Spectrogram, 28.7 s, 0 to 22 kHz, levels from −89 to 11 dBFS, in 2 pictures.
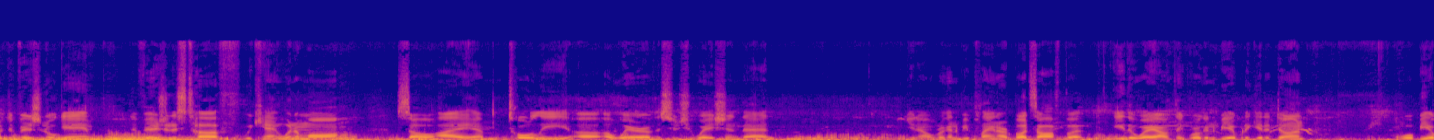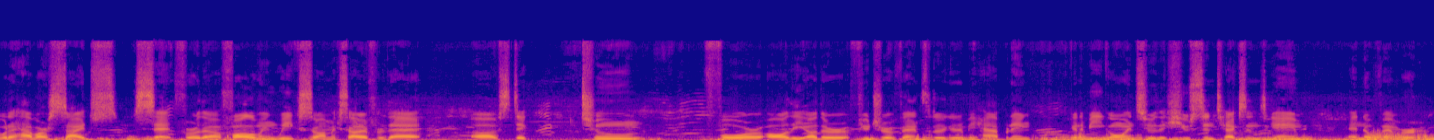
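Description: No technical faults can be heard anywhere in this recording.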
